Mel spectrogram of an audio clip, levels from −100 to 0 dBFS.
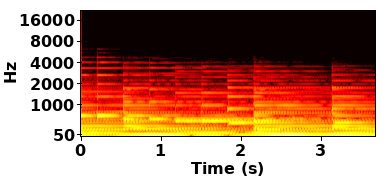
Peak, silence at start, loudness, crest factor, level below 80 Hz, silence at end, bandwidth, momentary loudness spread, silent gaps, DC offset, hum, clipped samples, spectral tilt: -8 dBFS; 0 s; -22 LUFS; 10 dB; -20 dBFS; 0 s; 2.8 kHz; 5 LU; none; under 0.1%; none; under 0.1%; -10.5 dB/octave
